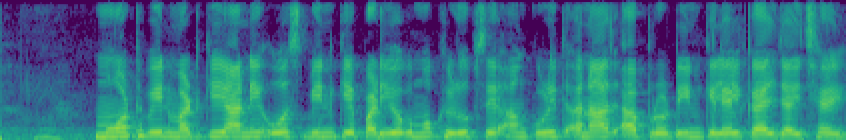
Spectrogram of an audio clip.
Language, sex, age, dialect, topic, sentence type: Magahi, female, 25-30, Western, agriculture, statement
